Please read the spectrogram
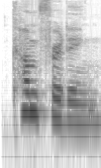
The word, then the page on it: comforting: American English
